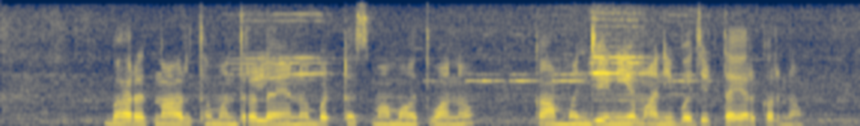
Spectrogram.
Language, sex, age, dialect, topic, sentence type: Marathi, female, 18-24, Northern Konkan, banking, statement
